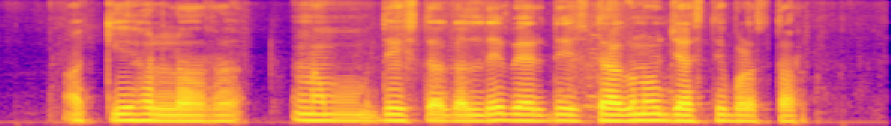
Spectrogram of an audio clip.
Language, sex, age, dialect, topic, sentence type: Kannada, male, 18-24, Northeastern, agriculture, statement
